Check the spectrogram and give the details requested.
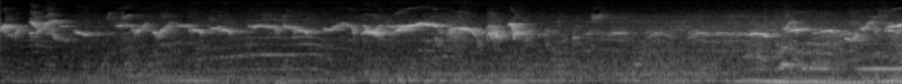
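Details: Several oriental magpie-robins singing together in the afternoon for training kept birds to fan their tails; a continuous stream of sweet, slurred whistles over a steady low background rumble that grows toward the end.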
